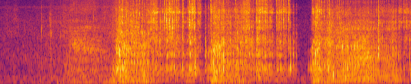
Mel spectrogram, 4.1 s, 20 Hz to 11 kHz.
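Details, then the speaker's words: Weed Eater Feather Lite SST25 25cc two-stroke trimmer, hard starting in over-100-degree heat: on starting fluid with choke open it revs raggedly then dies, confirming a fuel issue; carburetor to be addressed. "see that ran and died so we know that is a fuel related issue"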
